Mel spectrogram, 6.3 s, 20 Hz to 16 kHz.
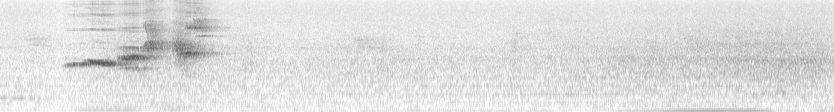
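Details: Common blackbird in Budapest on 27 May 2014, filmed from a window hide: a single brief fluty warble phrase with a high twittering end near the start. A soft low background hum fills the remaining seconds.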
